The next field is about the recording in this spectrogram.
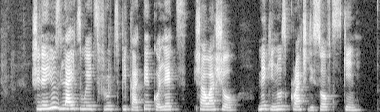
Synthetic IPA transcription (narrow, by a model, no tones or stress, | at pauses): ʃidejuzlaɪtwetfɹutpikatekːɔlɛk̚t | ʃawaʃɔ | mekinoskɹat͡ʃdisɔftskĩn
